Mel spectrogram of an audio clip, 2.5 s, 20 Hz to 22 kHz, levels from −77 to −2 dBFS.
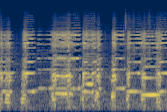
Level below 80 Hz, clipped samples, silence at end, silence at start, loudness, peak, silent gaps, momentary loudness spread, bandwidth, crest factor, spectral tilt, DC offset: -74 dBFS; under 0.1%; 0 s; 0 s; -14 LUFS; -2 dBFS; none; 4 LU; 14.5 kHz; 14 dB; 0.5 dB/octave; under 0.1%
